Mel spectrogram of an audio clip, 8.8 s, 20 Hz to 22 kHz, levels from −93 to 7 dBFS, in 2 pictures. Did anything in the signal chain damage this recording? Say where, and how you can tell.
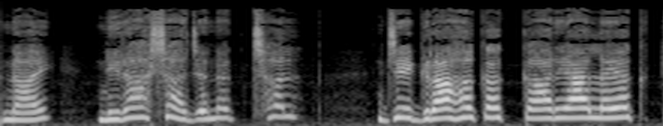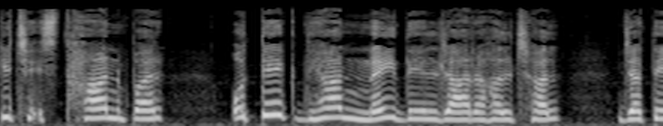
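No, nothing in the signal chain damaged this speech recording. Listening through it, no stage from capture to playback leaves an audible mark.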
